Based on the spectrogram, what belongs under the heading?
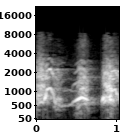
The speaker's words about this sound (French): Oh bien sûr, c'est le chien. Oui, c'est mon animal préféré.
